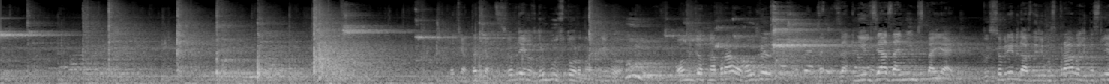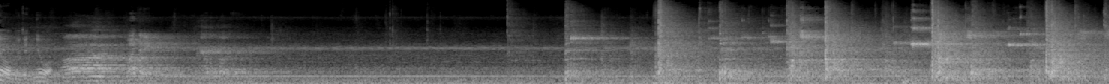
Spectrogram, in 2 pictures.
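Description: Rackets strike a shuttlecock in quick rallies in a large echoing hall.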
